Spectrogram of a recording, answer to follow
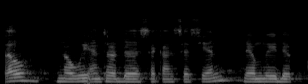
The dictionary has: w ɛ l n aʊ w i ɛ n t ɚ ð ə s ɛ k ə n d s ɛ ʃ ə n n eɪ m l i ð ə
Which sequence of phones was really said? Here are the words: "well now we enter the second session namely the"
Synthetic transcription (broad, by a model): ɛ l n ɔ w i ɛ n t ɚ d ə s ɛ k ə n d s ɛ s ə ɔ n eɪ m l i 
